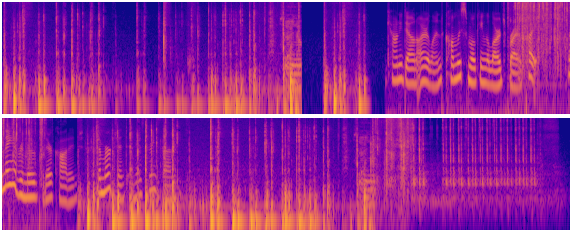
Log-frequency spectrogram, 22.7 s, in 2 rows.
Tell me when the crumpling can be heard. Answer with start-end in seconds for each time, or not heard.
3.2-3.9, 10.1-12.2, 18.7-19.6.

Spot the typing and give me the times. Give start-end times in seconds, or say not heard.
0.0-7.3, 12.8-18.9, 19.5-22.6.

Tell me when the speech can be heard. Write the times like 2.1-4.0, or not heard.
7.7-14.8.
